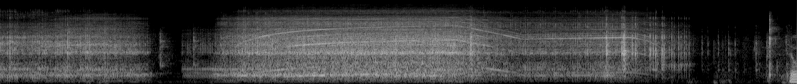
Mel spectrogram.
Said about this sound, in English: Be right back with the drill.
